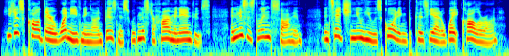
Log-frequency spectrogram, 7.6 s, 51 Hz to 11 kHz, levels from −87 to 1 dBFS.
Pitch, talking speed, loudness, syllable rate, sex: 255 Hz, 245 wpm, -18 LUFS, 6.7 syllables/s, female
